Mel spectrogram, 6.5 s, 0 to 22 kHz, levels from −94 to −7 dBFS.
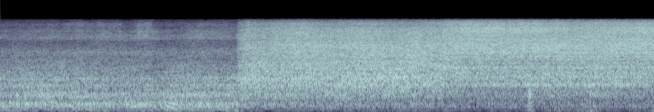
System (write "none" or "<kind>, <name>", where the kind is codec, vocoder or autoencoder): none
